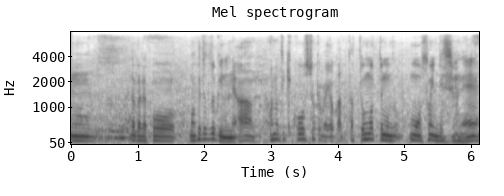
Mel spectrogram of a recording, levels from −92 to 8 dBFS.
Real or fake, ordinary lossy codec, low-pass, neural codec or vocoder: fake; none; 7.2 kHz; codec, 16 kHz, 4 kbps, X-Codec, HuBERT features, trained on balanced general audio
